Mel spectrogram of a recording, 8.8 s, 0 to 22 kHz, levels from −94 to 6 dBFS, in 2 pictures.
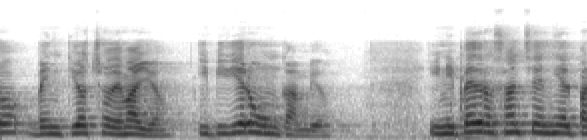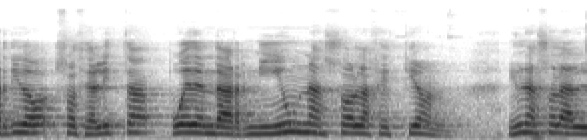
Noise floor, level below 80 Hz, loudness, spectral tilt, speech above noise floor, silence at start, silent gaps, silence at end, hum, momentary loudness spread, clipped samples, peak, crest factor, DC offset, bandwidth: -47 dBFS; -60 dBFS; -17 LUFS; -6.5 dB/octave; 30 dB; 0 s; none; 0 s; none; 10 LU; under 0.1%; -2 dBFS; 16 dB; under 0.1%; 8.4 kHz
